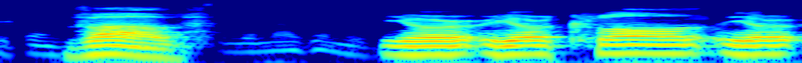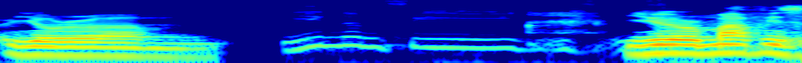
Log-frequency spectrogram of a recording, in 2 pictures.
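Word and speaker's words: וָו: We called it as Vav. Vav. Your claw, your mouth is like closed. Vav. So it's V as in Vogue.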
